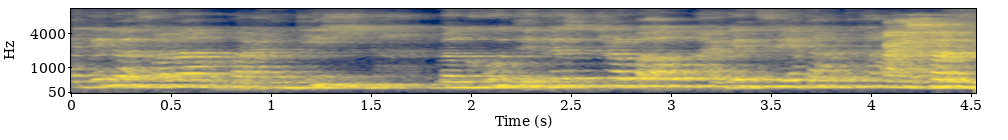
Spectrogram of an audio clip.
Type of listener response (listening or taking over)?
taking over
